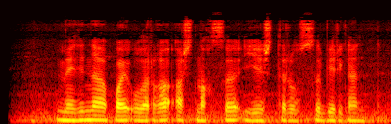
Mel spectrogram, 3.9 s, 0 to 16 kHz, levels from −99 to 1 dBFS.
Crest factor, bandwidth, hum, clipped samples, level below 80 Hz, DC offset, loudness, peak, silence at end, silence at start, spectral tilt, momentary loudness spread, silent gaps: 18 dB; 9 kHz; none; under 0.1%; -52 dBFS; under 0.1%; -30 LUFS; -12 dBFS; 0 s; 0.2 s; -6 dB/octave; 9 LU; none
